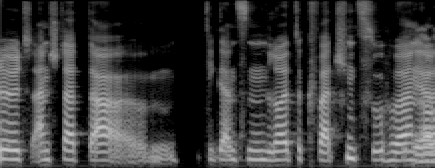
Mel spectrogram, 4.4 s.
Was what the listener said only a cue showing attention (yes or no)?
no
